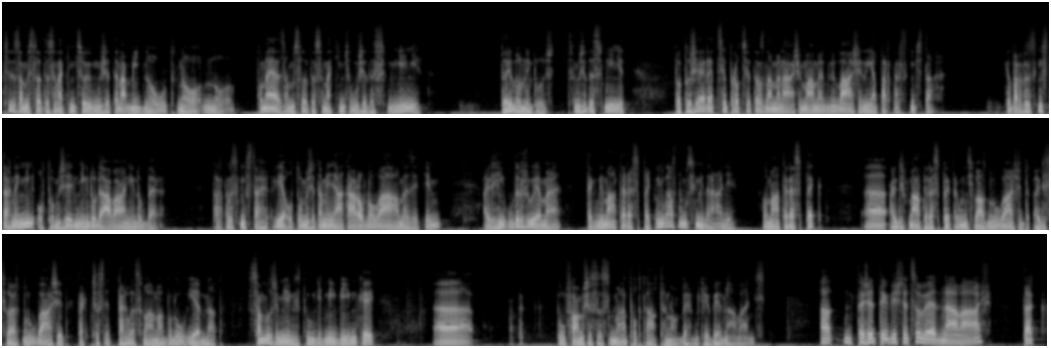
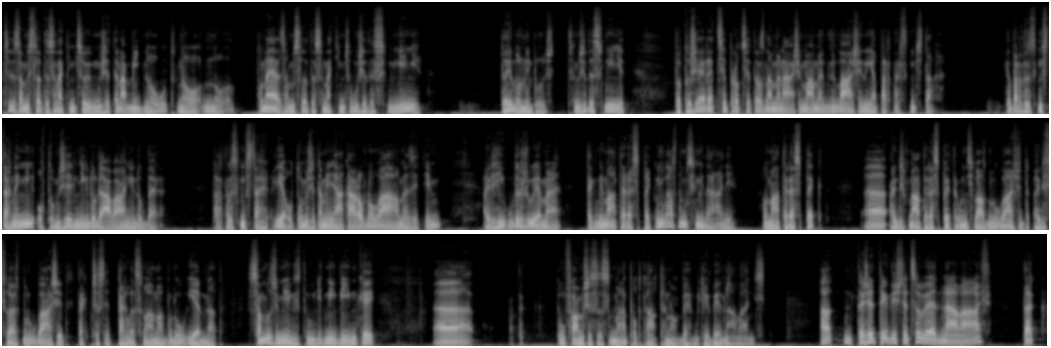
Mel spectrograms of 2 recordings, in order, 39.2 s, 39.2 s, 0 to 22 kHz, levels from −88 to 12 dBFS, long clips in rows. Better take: second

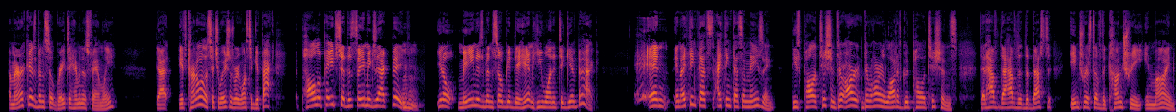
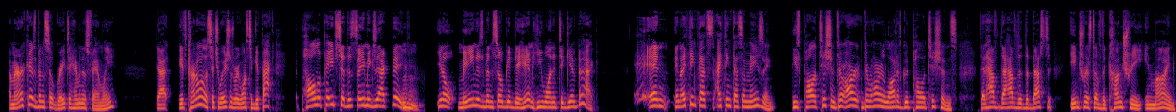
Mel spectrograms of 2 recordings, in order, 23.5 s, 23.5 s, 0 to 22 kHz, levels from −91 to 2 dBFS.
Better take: second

